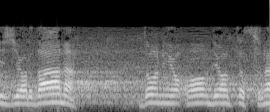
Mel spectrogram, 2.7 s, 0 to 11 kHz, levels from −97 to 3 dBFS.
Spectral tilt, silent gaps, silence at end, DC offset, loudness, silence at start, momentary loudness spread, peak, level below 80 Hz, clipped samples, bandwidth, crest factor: -11.5 dB/octave; none; 0 s; under 0.1%; -16 LUFS; 0 s; 14 LU; 0 dBFS; -60 dBFS; under 0.1%; 5.4 kHz; 16 dB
